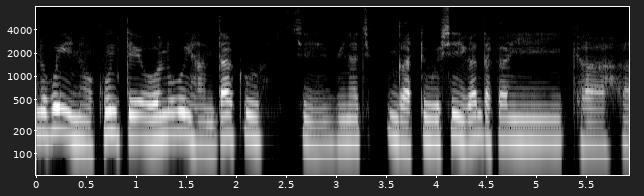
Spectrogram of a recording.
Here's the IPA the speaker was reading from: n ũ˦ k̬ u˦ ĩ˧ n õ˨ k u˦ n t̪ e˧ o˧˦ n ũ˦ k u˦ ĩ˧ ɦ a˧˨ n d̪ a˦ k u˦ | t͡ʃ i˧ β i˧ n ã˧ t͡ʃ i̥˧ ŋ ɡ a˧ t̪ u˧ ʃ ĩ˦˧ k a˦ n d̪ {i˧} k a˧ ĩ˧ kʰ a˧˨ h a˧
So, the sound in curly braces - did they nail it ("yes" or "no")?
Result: no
